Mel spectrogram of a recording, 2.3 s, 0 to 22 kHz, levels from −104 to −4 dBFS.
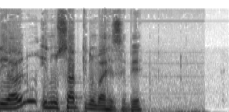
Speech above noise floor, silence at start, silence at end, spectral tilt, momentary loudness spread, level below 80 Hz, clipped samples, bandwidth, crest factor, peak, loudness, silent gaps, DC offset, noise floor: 26 dB; 0 s; 0.3 s; -4 dB/octave; 8 LU; -40 dBFS; under 0.1%; 15.5 kHz; 16 dB; -4 dBFS; -18 LUFS; none; under 0.1%; -44 dBFS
